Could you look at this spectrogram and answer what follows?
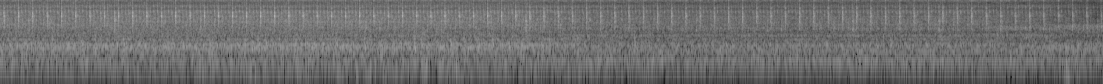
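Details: Hydraulic lifter tick on a Lada Vesta at idle: fast, even, sharp ticking over a smooth idle, fading slightly; knocks while warming up in warm and cold weather, periodically disappears once the engine is warm.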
